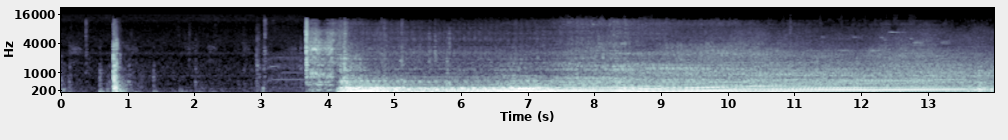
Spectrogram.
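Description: Dodge Viper V10 starting up about four seconds in, after a few light clicks. It blips once, then pulls away and accelerates, its note rising steadily.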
